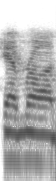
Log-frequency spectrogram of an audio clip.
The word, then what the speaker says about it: Camron: Just don't put an E in Cameron. If you want to pronounce it Camron, then cool. That makes me cool.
